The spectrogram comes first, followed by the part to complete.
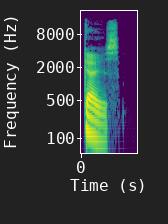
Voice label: "goes", gb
